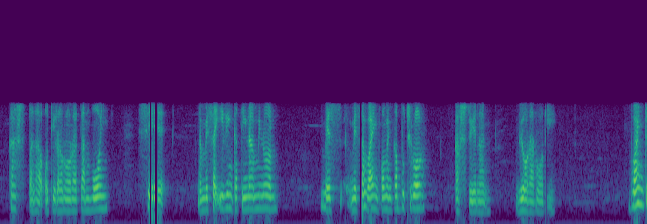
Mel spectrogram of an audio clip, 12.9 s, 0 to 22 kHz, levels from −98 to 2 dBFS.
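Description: At 3.0 to 3.17 s there's packet loss on an ADPCM call: about 120 ms of dropouts scattered over 160 ms, with the longest hole about 60 ms. Shorter hard-edged gaps follow at 7.2 to 7.25 s and 10.92 to 10.98 s. After each gap the decoder's predictor and step size have drifted from the sender's, so the speech returns slightly distorted before it settles. Light ADPCM grit within the narrow 300 Hz to 3.7 kHz band suggests a 32 kbit/s G.726 link.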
